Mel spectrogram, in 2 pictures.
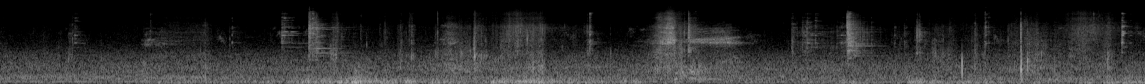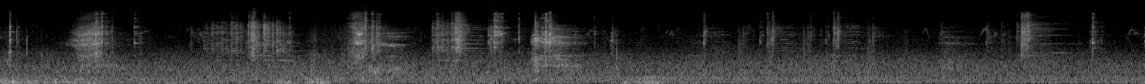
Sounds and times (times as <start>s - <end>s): Outside, rural or natural: 0.0s - 22.9s.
